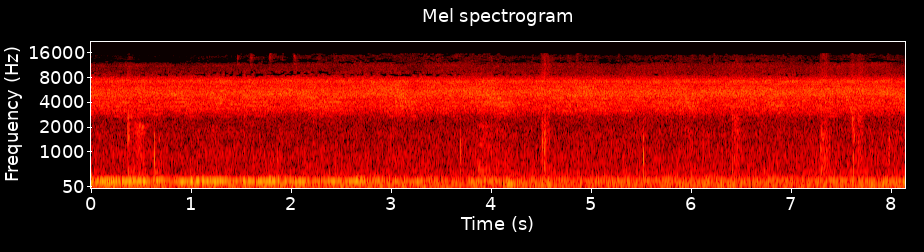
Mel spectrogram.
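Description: Steady, even high-pitched chorus of insects droning in the trees, with a few faint footsteps on a paved path.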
